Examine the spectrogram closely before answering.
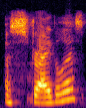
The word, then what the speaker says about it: astragalus: over 2,000 years and I'm gonna spell it out because most people haven't heard of a struggle is a STR AG ALUs astragalus okay and then the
